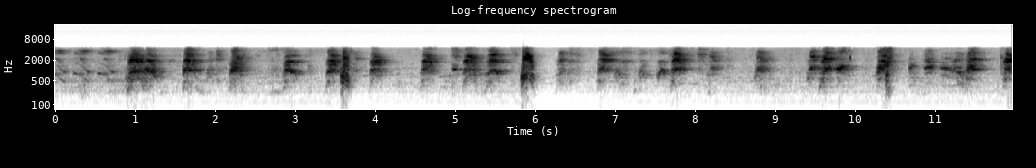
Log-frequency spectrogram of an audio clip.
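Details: Chihuahua kept as a pet, yapping continuously in quick high-pitched barks, about two per second, each short and harsh, with brief breaks between volleys.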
